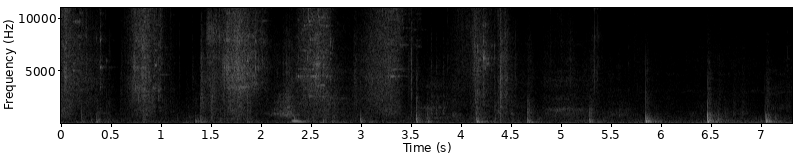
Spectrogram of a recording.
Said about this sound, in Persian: مایک میشه اینقدر قدم نزنی؟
